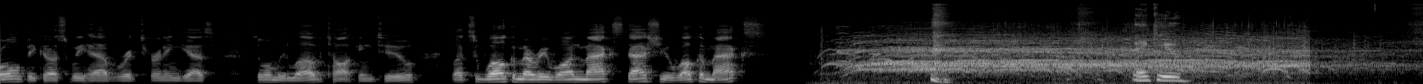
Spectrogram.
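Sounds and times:
speech: 0.2 - 8.6, 9.3 - 9.7, 11.3 - 12.0
crowd cheering and applauding: 8.2 - 14.2.

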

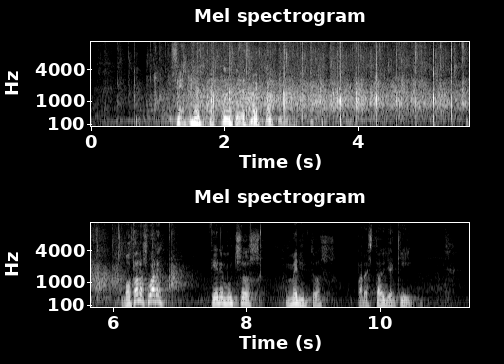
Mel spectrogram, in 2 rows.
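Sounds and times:
audience applause: 0.0 - 7.1
laughter: 1.1 - 3.5
speech: 1.2 - 3.0, 6.2 - 10.6.

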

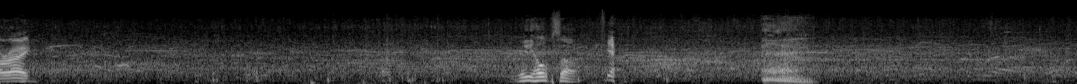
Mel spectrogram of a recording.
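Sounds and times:
speech: 0.0 - 0.5, 5.2 - 6.4
heavy rain falling: 3.5 - 9.1.

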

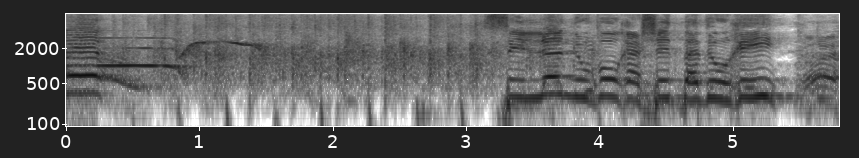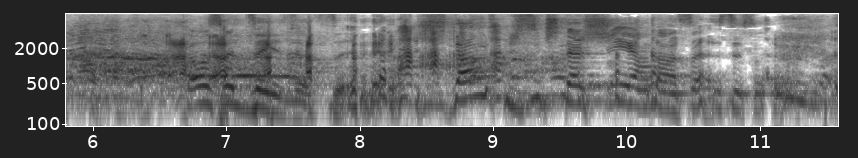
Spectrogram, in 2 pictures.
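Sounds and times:
applause: 0.0 - 3.9
speech: 3.3 - 11.5
laughter: 5.4 - 11.5.

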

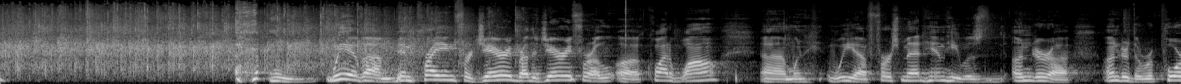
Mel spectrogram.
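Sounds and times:
church congregation applauding to welcome a guest: 0.0 - 5.5
speech: 2.6 - 11.7.

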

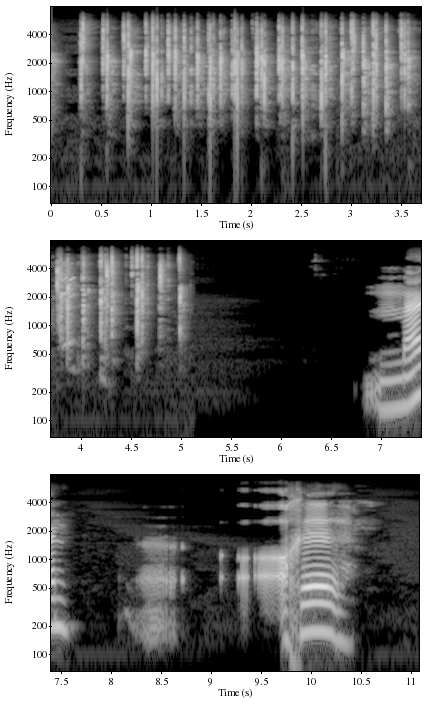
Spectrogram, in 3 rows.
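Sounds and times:
group applause for a speaker: 0.0 - 5.2
speech: 7.0 - 7.7, 9.7 - 10.4.

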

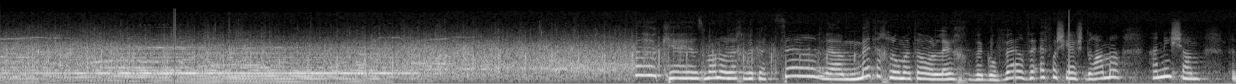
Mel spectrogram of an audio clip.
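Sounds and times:
sustained music: 0.0 - 6.0
audience applause: 0.0 - 8.0
speech: 6.6 - 12.3.

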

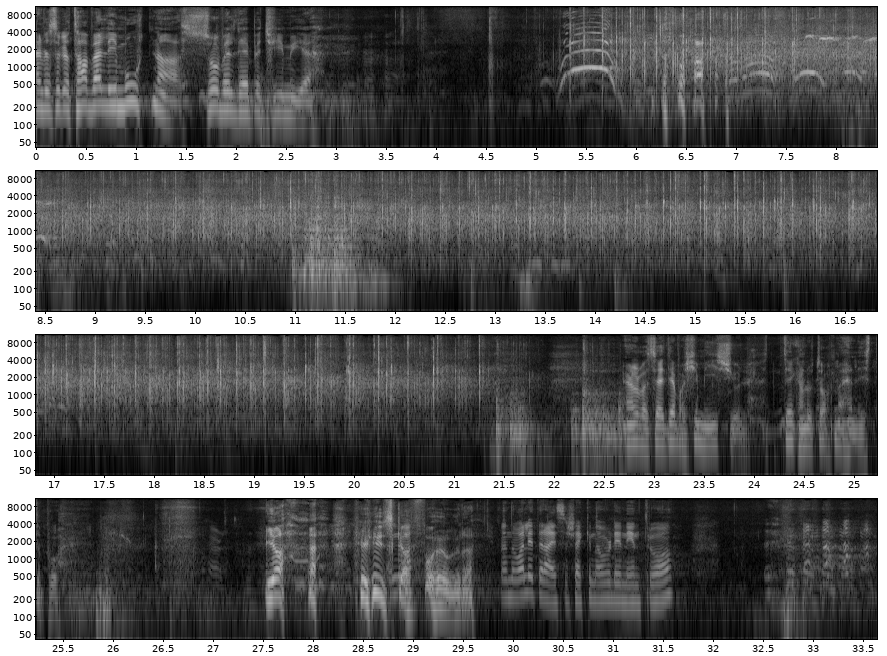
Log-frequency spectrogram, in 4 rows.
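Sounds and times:
speech: 0.0 - 3.0, 6.2 - 7.1, 22.8 - 26.1, 27.5 - 31.7
cheers: 5.0 - 11.0, 15.2 - 17.5
audience applause: 5.2 - 22.0
laughter: 6.0 - 7.5, 13.2 - 14.0, 27.6 - 29.4, 32.5 - 33.6.

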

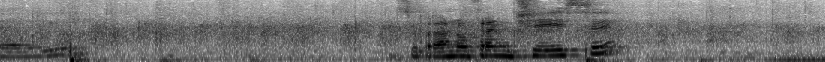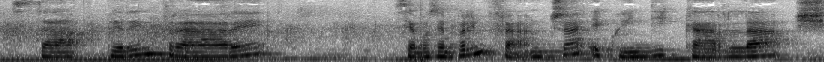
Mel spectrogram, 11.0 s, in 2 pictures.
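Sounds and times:
audience applause: 0.0 - 8.2
speech: 2.7 - 4.2, 5.8 - 7.4, 8.2 - 10.9.

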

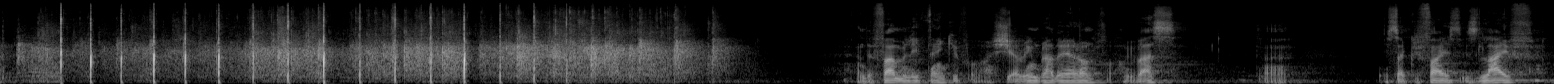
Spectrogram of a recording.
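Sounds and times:
church congregation clapping: 0.0 - 7.6
speech: 8.8 - 11.8, 12.6 - 13.0, 13.9 - 15.5.

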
